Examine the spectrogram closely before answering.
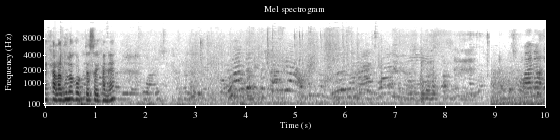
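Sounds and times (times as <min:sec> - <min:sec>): girls chattering and calling out: 0:00.0 - 0:10.0.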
